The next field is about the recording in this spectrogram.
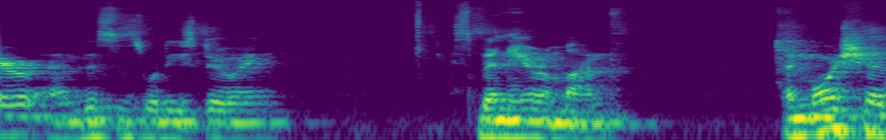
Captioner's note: none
